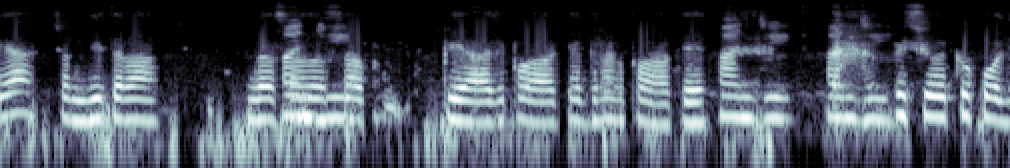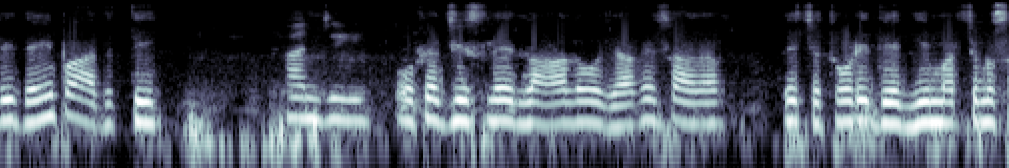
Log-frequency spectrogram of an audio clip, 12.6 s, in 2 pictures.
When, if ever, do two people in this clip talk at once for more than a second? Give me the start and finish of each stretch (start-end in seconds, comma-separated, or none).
none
